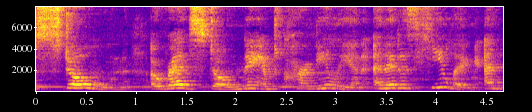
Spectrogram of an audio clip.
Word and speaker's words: Carnelian: Carnelian. It's very interesting because there's a stone, a red stone named Carnelian, and it is healing, and Carnelian is a healer.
